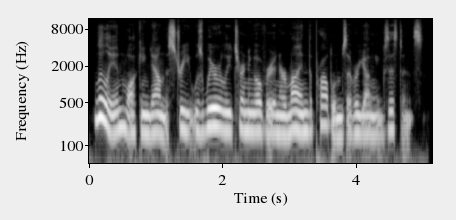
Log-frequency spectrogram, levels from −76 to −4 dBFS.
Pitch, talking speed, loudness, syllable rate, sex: 180 Hz, 210 wpm, -17 LUFS, 5.7 syllables/s, female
